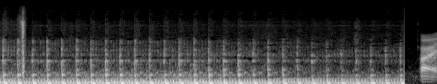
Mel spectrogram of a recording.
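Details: Ford Focus XR5 Turbo that started spluttering on a drive, before new coil packs and Bosch RS spark plugs: uneven, lumpy idle with a steady stumble about twice a second; one cylinder dropping out, coil or plug misfire.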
